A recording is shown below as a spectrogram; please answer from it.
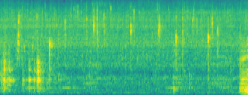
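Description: Lamb pieces frying and browning in a pan give a soft, steady sizzle with scattered light crackles and pops, moderately quiet and heard alone without talk.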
